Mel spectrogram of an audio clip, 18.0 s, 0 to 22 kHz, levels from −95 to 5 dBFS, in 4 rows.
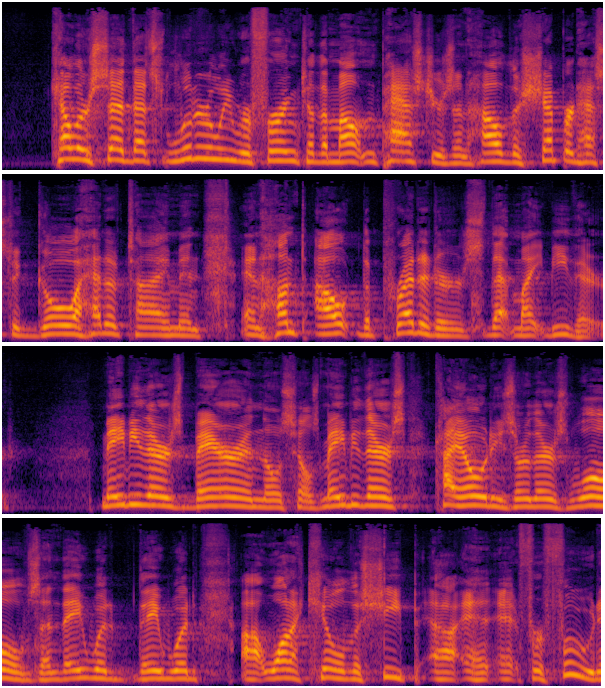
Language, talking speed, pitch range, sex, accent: English, 190 wpm, 170-215 Hz, male, American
